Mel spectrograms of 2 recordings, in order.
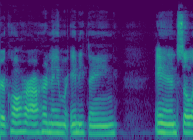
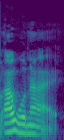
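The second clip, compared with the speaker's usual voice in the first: ordinary delivery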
